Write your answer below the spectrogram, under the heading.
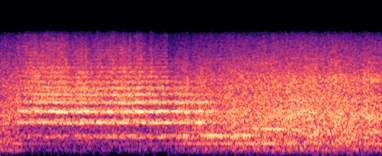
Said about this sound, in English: Over the past decade, it has spent billions of dollars on public works projects, new airports, new bridges, and bullet trains like this one that link even small cities with Tokyo.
